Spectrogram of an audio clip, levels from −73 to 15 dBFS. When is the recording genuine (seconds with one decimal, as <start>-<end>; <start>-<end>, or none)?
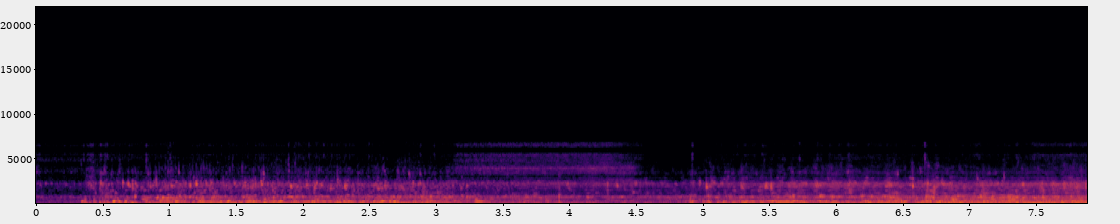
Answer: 0.0-3.6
